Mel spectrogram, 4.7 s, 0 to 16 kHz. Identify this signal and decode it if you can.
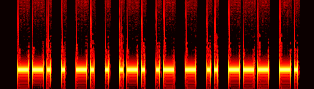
Morse code, heard as a keyed tone, about 22 wpm, 700 Hz. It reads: GENERATION
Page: morse-code-ninja-practice-22wpm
